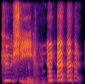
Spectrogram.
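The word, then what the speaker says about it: Cù-sìth: Yeah, Cooshie. Anywhere you see Sith, it's she. I would have said Sith.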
